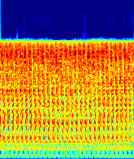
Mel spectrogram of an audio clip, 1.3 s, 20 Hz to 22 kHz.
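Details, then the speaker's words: 2008 Kawasaki Ninja 250R with K&N air filter, new plugs, and gas-smelling exhaust: with no throttle, idle creeps to about 2,000–3,000 rpm and holds there, a steady buzz; the choke doesn't drop it, and the owner suspects it needs a rejet. "watch and she's staying at 3,000 RPS pretty much right now"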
